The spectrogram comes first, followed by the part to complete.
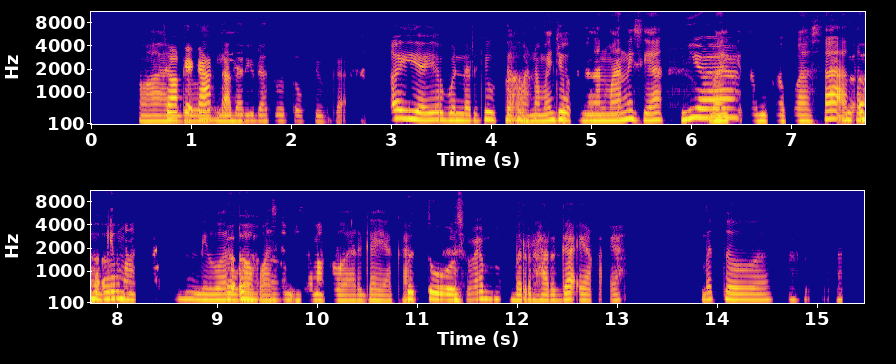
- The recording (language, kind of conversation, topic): Indonesian, unstructured, Apa kenangan manis Anda saat berbuka puasa atau makan bersama keluarga?
- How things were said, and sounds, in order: chuckle; tapping; distorted speech; chuckle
